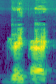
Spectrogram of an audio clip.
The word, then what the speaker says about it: JPG: ahead and open eagle.jpg that jpg is pronounced jpeg i'm gonna click on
